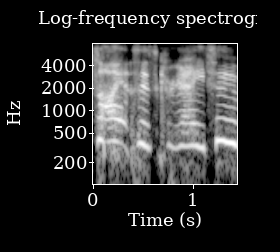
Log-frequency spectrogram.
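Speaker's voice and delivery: high, slow, really loud announcing delivery.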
